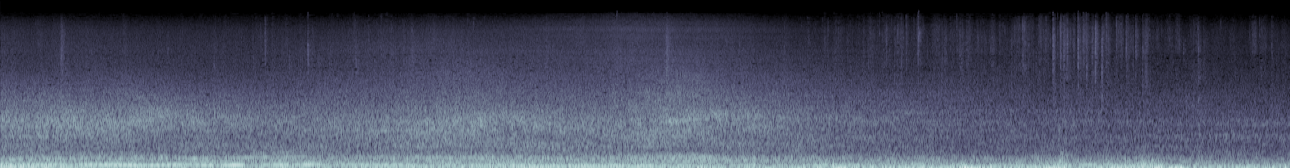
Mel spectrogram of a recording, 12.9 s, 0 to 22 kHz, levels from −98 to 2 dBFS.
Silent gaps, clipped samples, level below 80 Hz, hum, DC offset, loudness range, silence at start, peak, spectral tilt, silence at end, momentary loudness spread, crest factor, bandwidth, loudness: none; under 0.1%; -26 dBFS; none; under 0.1%; 6 LU; 0 s; -8 dBFS; -7 dB/octave; 0 s; 8 LU; 14 dB; 12.5 kHz; -27 LUFS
